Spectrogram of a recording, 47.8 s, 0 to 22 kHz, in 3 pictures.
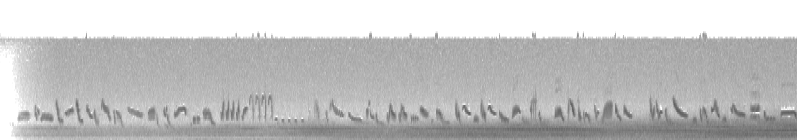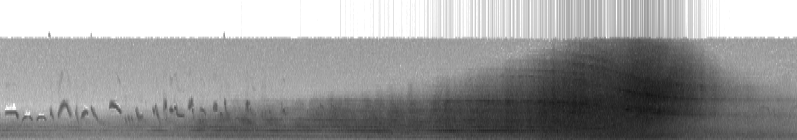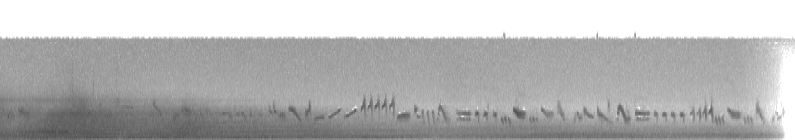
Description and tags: Airplain landing
The recording was made on 30. 05. 2022. in Budapest, Liszt Ferenc International Airport. Not the best quality but usable.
